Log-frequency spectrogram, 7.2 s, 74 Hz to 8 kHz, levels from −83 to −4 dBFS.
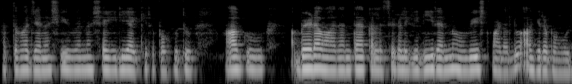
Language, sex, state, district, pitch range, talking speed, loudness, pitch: Kannada, female, Karnataka, Raichur, 155-165 Hz, 85 wpm, -35 LUFS, 160 Hz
